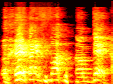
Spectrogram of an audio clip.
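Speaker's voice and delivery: words burst through laughter; laughing. Real, not acted. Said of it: "laughing at the scene".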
